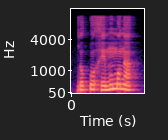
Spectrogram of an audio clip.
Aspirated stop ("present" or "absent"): absent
